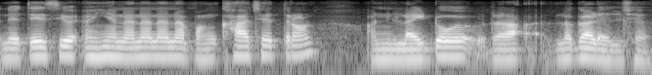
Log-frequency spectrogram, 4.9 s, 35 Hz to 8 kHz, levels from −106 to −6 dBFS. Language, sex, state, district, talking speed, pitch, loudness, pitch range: Gujarati, male, Gujarat, Gandhinagar, 170 wpm, 130 Hz, -19 LUFS, 115-135 Hz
